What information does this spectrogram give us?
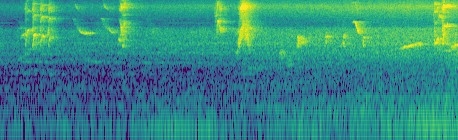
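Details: A white-rumped shama gives scattered whistled notes, some rising and some falling, broken up by short rasping chips and bright sharp accents, with short pauses between phrases.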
